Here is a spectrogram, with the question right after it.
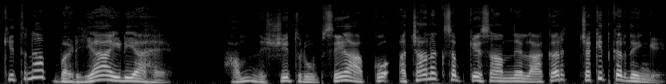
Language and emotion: Hindi, surprised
